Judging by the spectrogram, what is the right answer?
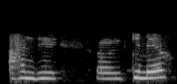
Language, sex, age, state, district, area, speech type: Punjabi, female, 18-30, Punjab, Mansa, rural, conversation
